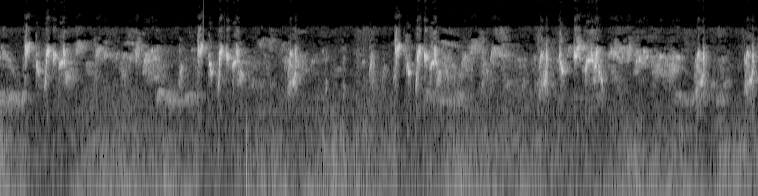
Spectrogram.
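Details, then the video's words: Vietnamese albino sooty-headed bulbul giving lively bubbling song: clusters of sharp chirps and short warbled whistles, with bursts every couple of seconds and a few lower mellow notes between them. "KICAUAN BURUNG KUTILANG ALBINO"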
